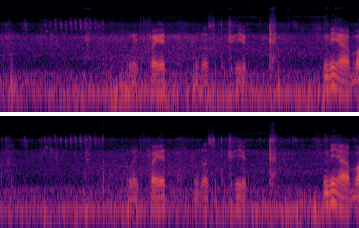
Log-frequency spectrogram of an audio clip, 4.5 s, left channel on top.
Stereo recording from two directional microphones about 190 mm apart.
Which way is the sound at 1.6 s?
20° right (ahead or behind).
